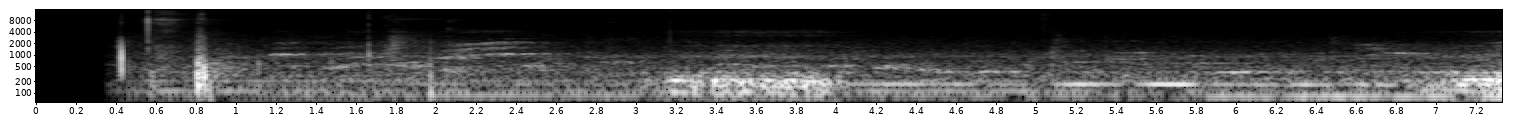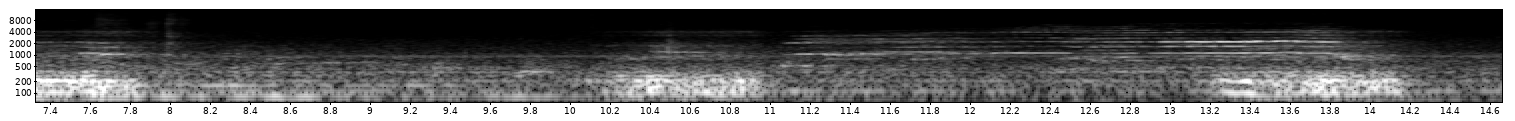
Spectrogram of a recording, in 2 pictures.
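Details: Slow, rhythmic, rattling snores, about four in 14 seconds, over a steady room hum and faint tonal background noise; snoring.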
